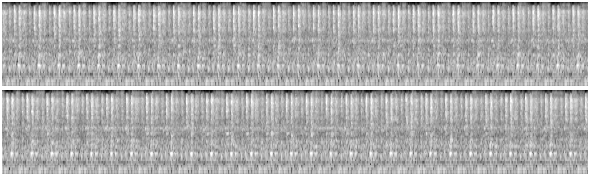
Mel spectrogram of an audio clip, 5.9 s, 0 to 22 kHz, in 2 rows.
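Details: Detroit Diesel 8V92TA in a Wanderlodge RV: loud diesel clatter at idle with a slightly uneven beat about 200 per minute. A cylinder is missing from a bad injector; the liners were also found scored and cracked.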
